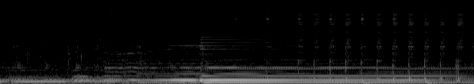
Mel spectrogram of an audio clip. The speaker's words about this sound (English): That I added I added this dumb little uh, drum part at the end just to give the song a button. That sounds like this.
